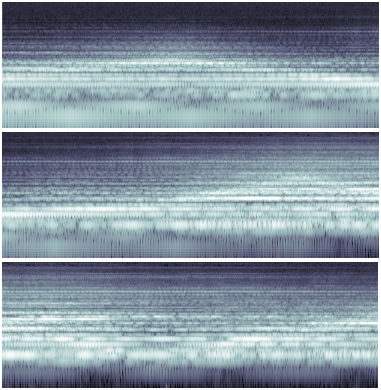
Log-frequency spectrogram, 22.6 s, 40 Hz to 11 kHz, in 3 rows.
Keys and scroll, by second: 11.8 m, 13.0 a.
